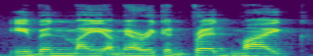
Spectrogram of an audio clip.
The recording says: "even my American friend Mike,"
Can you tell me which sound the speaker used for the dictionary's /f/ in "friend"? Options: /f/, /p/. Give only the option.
/p/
